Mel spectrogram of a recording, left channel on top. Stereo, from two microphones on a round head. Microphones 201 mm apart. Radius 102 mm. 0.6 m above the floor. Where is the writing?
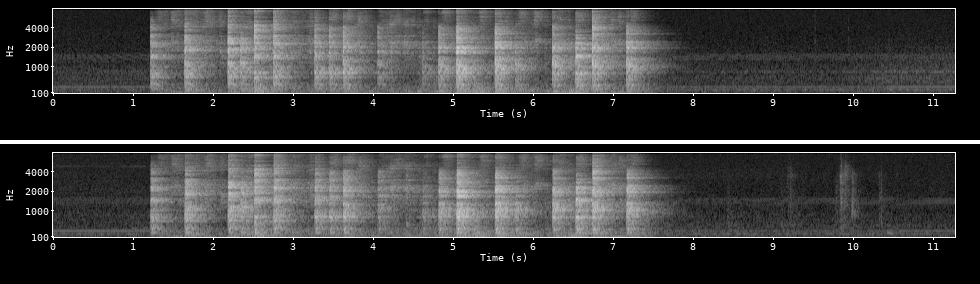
75° left (ahead or behind), 1.4 m.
